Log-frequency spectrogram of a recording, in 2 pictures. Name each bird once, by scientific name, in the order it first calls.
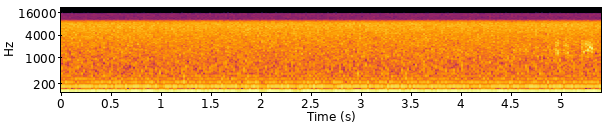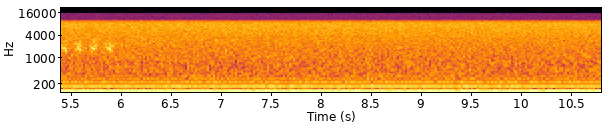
Hydrobates castro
